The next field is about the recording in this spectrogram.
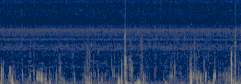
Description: My stomach started going nuts, so I made this recording.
